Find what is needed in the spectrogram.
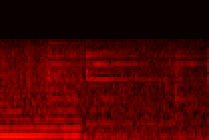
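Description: Outro music: a loud held low note that stops just under a second in, followed by bright, sharply struck high notes as the music fades.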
